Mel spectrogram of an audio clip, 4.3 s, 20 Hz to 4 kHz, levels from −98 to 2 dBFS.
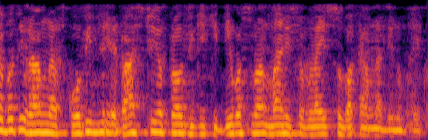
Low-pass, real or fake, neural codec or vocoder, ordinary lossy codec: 3.6 kHz; fake; vocoder, 44.1 kHz, 128 mel bands, Pupu-Vocoder; none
